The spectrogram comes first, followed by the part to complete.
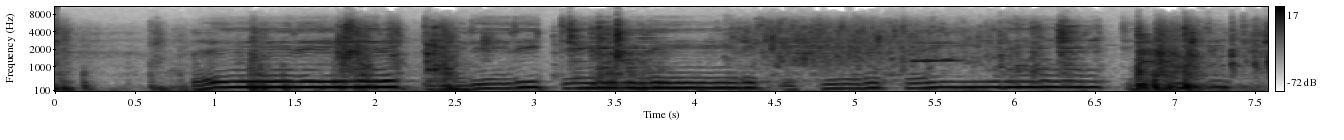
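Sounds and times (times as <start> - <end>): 
man singing loudly: 0.9 - 7.5
running water while washing up dishes: 2.3 - 7.5.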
